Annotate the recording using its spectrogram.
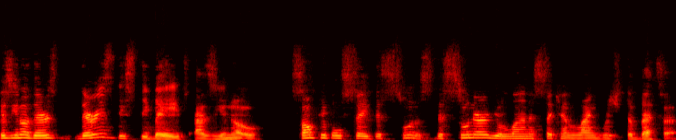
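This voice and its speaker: Speaking with a Persian accent, a man uses a high pitch with very wide pitch swings. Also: fairly quick pace. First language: Farsi. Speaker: linguist and language tutor, webinar host. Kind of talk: webinar interview question.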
